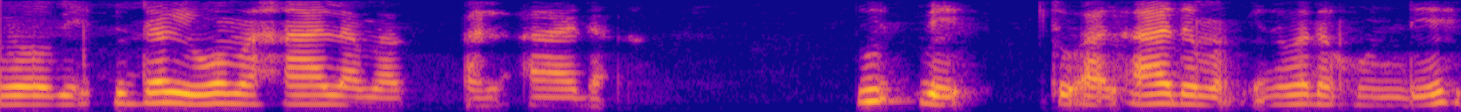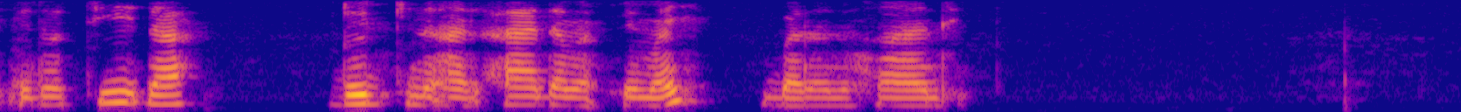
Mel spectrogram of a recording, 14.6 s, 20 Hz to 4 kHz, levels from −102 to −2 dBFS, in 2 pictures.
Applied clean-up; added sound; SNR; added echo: none; none; none; none.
